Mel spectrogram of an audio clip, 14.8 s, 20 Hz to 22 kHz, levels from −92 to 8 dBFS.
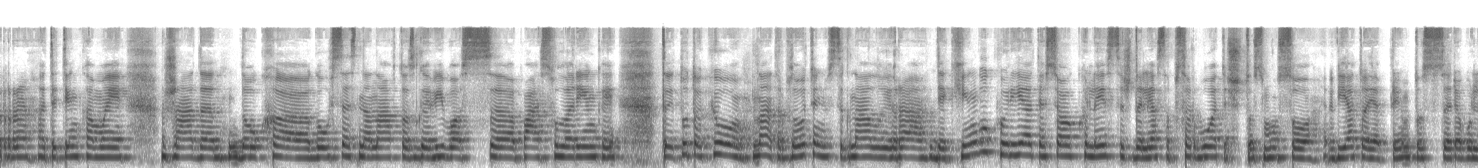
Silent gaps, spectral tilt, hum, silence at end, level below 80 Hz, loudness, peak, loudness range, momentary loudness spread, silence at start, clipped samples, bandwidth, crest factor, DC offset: none; -3.5 dB/octave; none; 0 s; -62 dBFS; -21 LUFS; -2 dBFS; 1 LU; 3 LU; 0 s; under 0.1%; 13 kHz; 18 dB; under 0.1%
